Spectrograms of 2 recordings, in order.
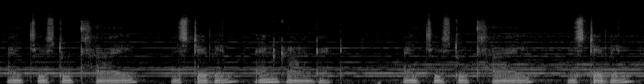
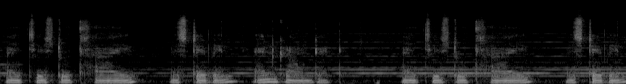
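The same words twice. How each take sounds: The two takes are said the same way.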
